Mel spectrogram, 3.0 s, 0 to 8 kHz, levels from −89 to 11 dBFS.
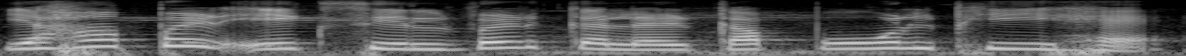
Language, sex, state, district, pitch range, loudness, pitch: Hindi, female, Assam, Kamrup Metropolitan, 260-305 Hz, -15 LUFS, 280 Hz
